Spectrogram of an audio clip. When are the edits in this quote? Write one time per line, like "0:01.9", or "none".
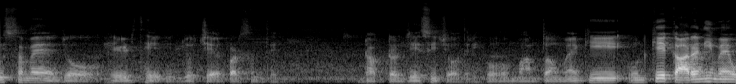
0:01.0
0:04.8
